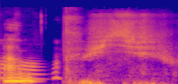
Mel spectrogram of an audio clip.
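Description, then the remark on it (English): A brief voiced sound, then a person breathily hisses a steady, whooshing rustle for over a second, mimicking leaves rustling in the wind as the spoken name of a Feywild creature. “And then it just makes a noise that sounds like leaves rustling in the wind.”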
